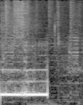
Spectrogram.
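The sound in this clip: A single steady telephone tone, heard as a call is being placed, holds one mid pitch for about half a second and then cuts off abruptly. Only faint background noise follows.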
